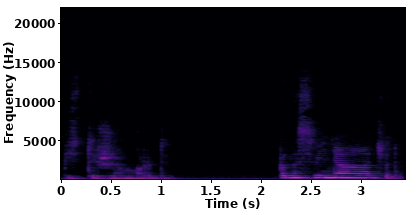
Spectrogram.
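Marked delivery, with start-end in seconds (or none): 0.1-1.1 hushed teasing scold; whispered scolding. Real, not acted. Scolding messy pets.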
